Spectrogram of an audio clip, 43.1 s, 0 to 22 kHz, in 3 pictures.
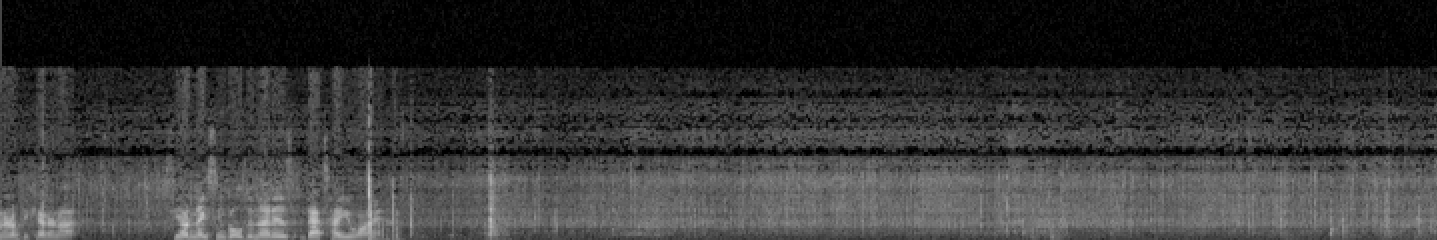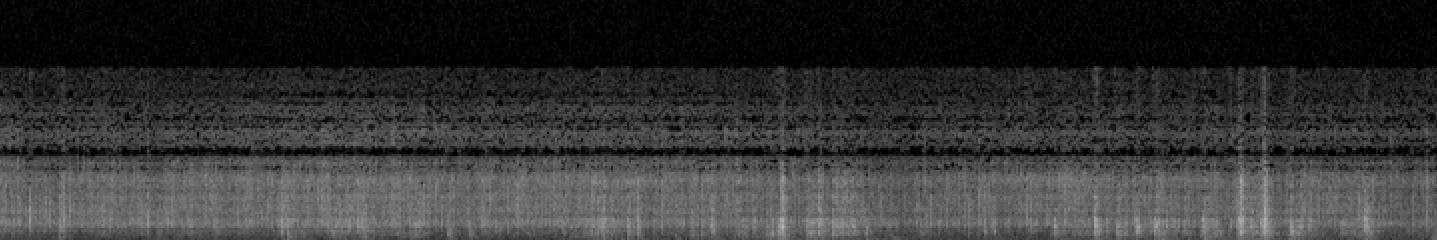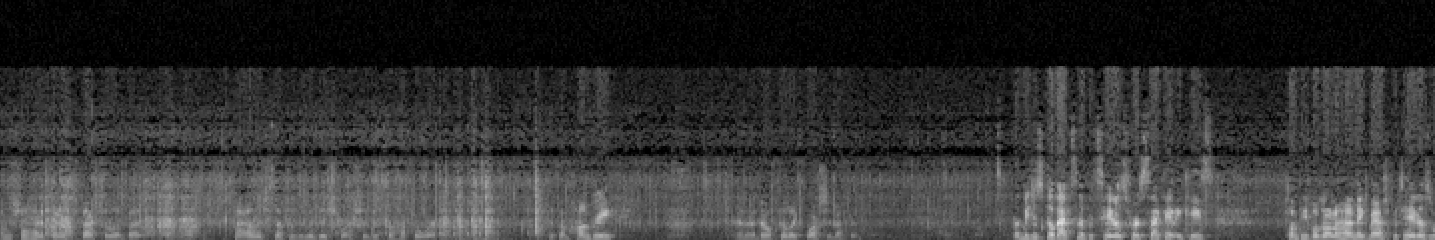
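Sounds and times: food sizzling in oil: 0:00.0 - 0:43.0
spatula scraping and tapping pan: 0:04.8 - 0:05.3, 0:08.0 - 0:34.3.

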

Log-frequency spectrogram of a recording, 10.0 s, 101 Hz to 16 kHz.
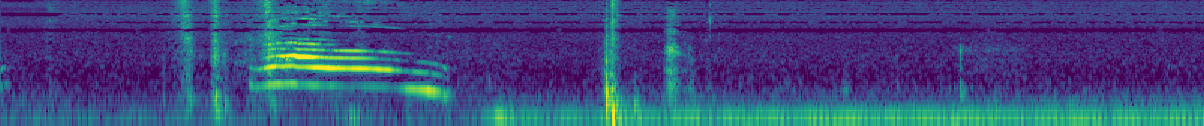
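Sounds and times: cat meowing: 0:02.1 - 0:03.8
low hum: 0:03.9 - 0:10.0.

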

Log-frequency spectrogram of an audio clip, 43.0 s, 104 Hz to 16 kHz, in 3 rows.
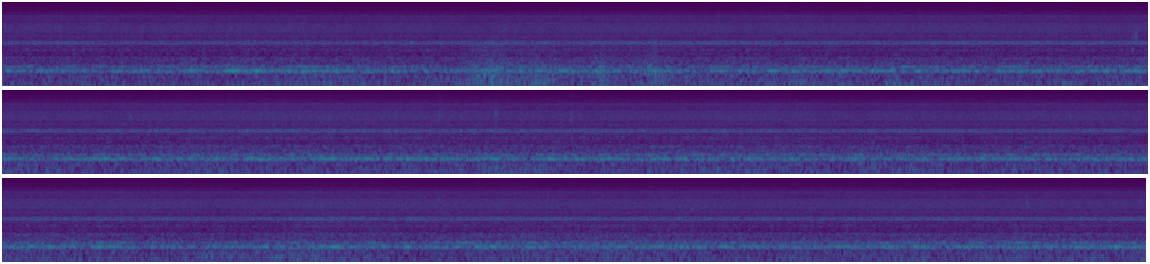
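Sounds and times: heavy rain hissing: 0:05.0 - 0:13.7
wind gusting on microphone: 0:05.7 - 0:09.2.

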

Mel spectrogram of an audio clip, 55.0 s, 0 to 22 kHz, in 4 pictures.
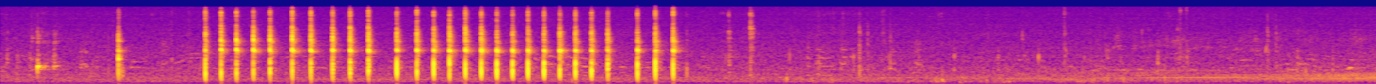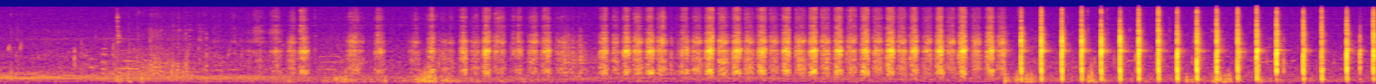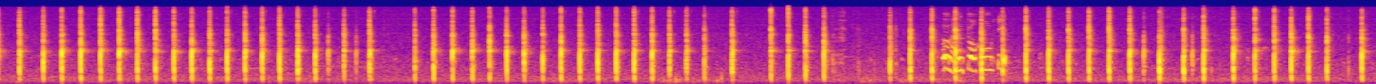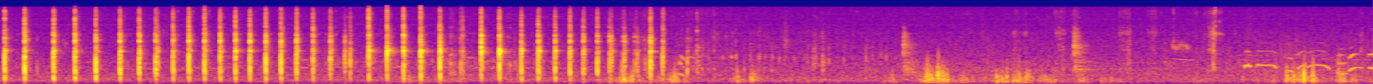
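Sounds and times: hand saw cutting bamboo: 0:15.2 - 0:26.3
knife scraping bamboo: 0:15.4 - 0:25.1, 0:51.4 - 0:53.5.

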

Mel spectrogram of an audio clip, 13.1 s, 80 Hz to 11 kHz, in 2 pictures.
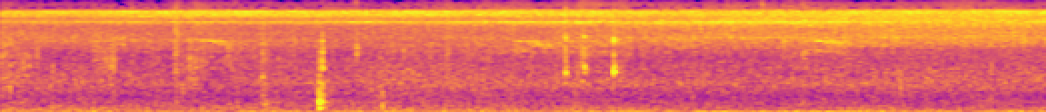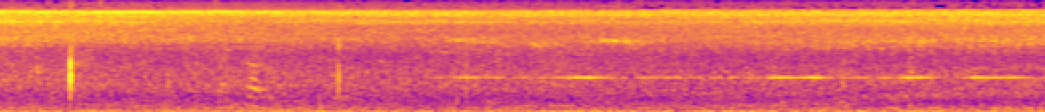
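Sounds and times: footsteps on dirt trail: 0:00.0 - 0:03.9
insects chirping: 0:00.0 - 0:13.0.

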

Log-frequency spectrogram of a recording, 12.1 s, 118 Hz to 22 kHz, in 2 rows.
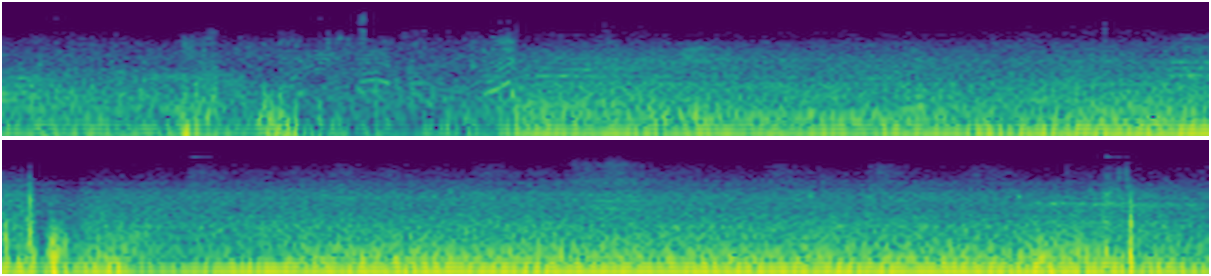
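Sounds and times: car engine drone: 0:02.6 - 0:12.0.

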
